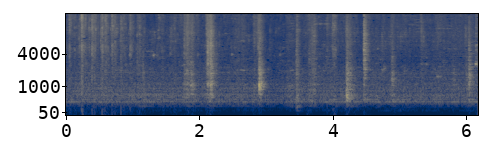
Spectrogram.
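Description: Kitchen dishes and utensils being handled, giving about half a dozen sharp knocks and clinks over a steady hum.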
